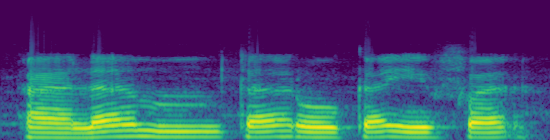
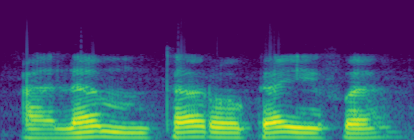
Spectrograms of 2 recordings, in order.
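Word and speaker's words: أَلَمْ تَرَ كَيْفَ: Cara membacanya yaitu mim sukun di sini dibaca dengan cepat dan dibaca dengan jelas atau terang, tanpa samar-samar, tanpa mendengung, dan tanpa ditahan. Jadi dibaca alam taro kaifa, ya.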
